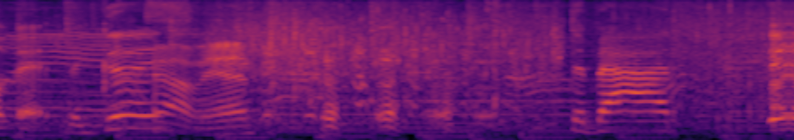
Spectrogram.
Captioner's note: group laughing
